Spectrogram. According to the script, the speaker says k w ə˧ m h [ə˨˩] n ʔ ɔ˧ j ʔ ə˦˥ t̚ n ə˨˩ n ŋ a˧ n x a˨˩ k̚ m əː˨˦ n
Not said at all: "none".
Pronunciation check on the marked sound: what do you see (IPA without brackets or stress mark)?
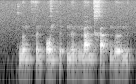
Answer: ə˨˩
